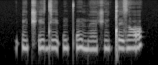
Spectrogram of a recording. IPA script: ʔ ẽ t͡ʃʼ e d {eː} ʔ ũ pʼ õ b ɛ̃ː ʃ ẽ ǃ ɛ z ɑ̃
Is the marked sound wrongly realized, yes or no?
no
